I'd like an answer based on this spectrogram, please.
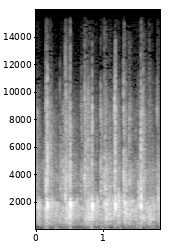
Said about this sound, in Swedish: En liten golfapplåd på den.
